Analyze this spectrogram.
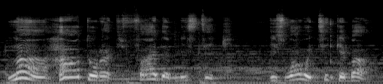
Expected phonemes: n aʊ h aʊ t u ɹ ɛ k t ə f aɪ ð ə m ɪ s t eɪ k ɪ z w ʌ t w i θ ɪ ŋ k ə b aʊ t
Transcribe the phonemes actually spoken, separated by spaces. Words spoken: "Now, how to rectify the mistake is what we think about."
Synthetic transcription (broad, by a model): n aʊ h aʊ t u ɹ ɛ t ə f aɪ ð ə m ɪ s t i k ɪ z w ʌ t w i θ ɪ ŋ k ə b aʊ t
